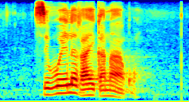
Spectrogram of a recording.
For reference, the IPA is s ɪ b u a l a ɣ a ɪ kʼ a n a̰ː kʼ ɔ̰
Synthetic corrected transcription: s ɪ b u ɛ l ɛ ɣ a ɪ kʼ a n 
